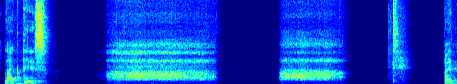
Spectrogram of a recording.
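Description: A young woman blows hard into her cupped hands.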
